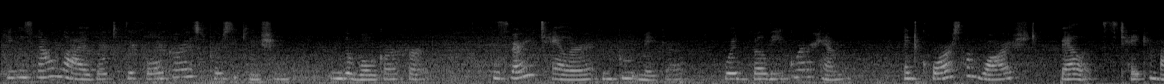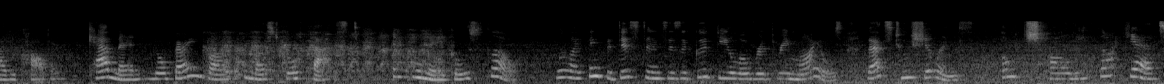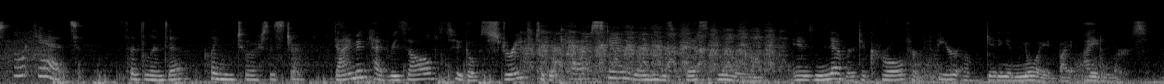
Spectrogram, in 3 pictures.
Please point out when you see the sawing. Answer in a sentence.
The sawing can be heard from 0.7 to 2.1 s, from 13.7 to 16.2 s and from 28.4 to 31.2 s.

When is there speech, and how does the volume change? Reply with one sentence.
The speech can be heard from 0.1 to 34.8 s, at a steady volume.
